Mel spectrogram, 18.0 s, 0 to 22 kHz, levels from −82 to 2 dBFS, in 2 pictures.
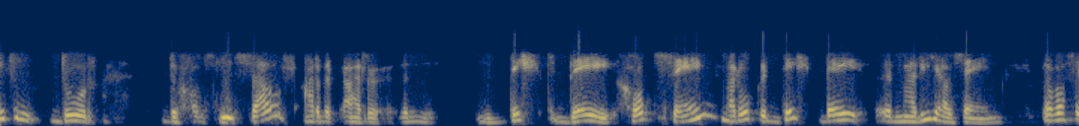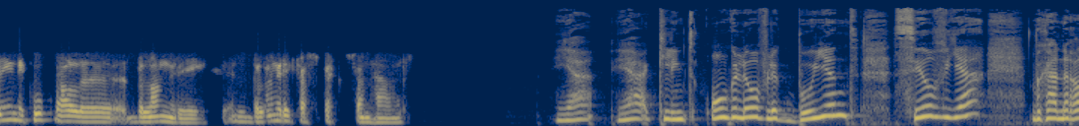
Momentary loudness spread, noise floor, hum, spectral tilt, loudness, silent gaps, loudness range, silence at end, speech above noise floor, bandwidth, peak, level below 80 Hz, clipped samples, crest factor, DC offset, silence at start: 12 LU; -83 dBFS; none; -5 dB/octave; -22 LUFS; none; 7 LU; 0 s; 61 dB; 16.5 kHz; -6 dBFS; -62 dBFS; under 0.1%; 16 dB; under 0.1%; 0 s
